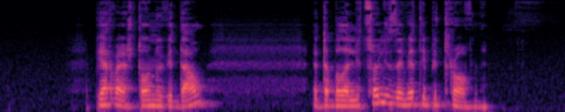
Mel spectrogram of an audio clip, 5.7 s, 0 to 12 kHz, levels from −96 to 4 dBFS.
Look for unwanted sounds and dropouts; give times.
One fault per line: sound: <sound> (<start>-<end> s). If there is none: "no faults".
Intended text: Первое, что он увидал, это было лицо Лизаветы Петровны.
no faults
